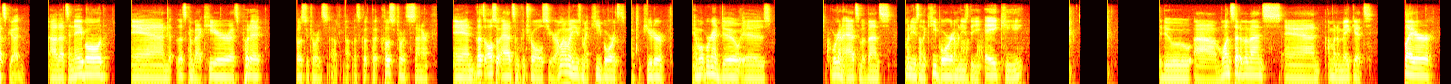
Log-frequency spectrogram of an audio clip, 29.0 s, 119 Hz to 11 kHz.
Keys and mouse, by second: 1.5 click, 3.8-5.1 middle drag, 5.3 ctrl+click, 6.7 ctrl+z, 7.4 click, 7.8 click, 8.4 click, 9.7 click, 10.4 click, 11.5-13.1 typing, 14.4 click, 16.8 click, 18.0 click, 20.4 click, 20.8 click, 20.9 click, 21.9 click, 22.9 click, 24.5 click, 26.6 click, 27.6 click, 27.8 click, 28.6-29.0 typing.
